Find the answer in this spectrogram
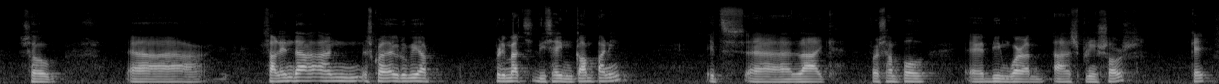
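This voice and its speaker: Speaking at a fairly slow pace with long, frequent pauses, a man with a medium pitch and fairly even intonation is heard amid audible room echo. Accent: Spanish. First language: Spanish. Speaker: software developer and conference speaker. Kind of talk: conference talk. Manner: halting, many fillers.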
